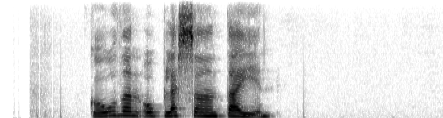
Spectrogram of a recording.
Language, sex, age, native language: Icelandic, female, 30-39, Icelandic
